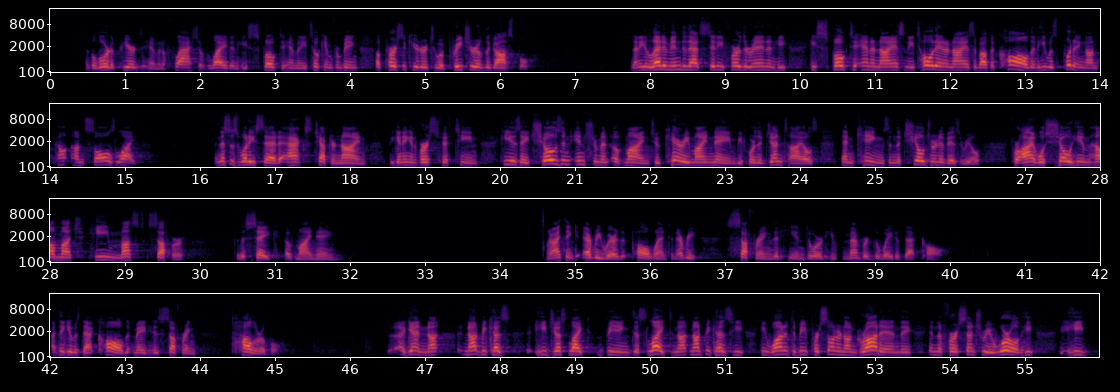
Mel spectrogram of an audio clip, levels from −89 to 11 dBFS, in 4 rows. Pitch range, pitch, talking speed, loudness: 180-250 Hz, 205 Hz, 180 wpm, -33 LUFS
